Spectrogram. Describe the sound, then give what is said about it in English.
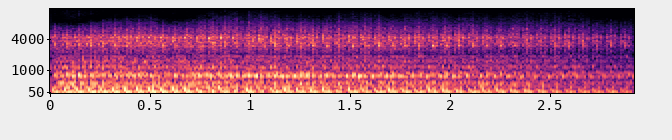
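A loud small engine roars steadily like a lawnmower, its rapid rhythmic chugging running continuously for the whole clip before easing off slightly at the end. No voices are heard. “Right in front of him, there was an 11-foot-tall lawnmower.”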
